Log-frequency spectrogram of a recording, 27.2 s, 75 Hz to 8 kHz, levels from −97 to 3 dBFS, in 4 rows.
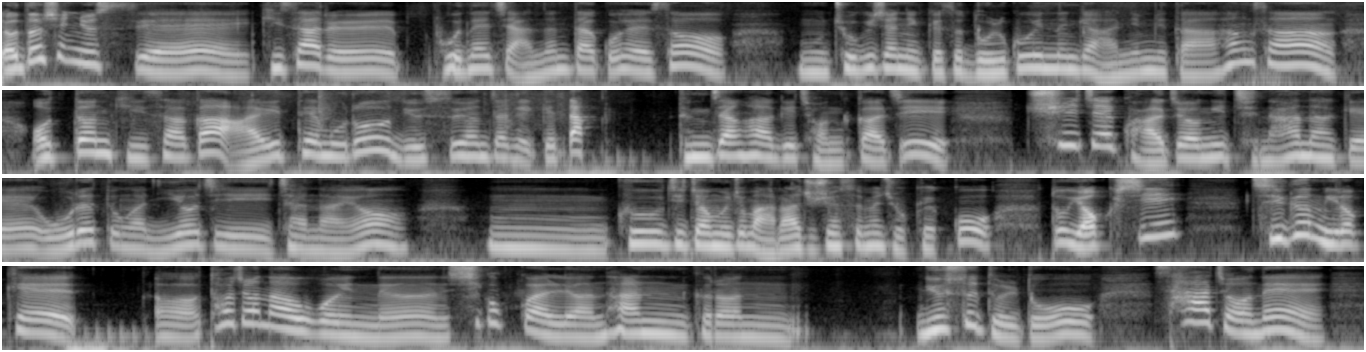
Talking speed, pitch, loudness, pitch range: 270 characters per minute, 190 Hz, -23 LUFS, 165-220 Hz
